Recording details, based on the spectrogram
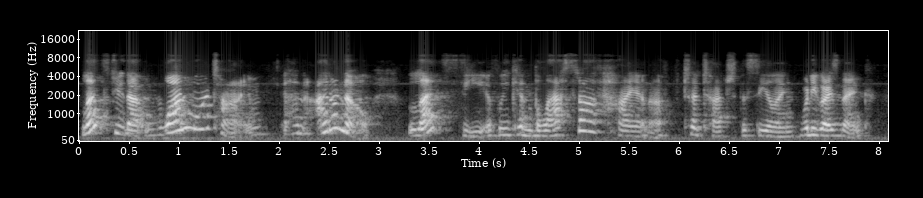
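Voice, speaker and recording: A woman children's librarian leading a preschool storytime online, encouraging and animated as she talks to young children. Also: a little high, a little slow, distant mic. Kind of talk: preschool singalong and chat to children. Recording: dull, lo-fi online video audio.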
